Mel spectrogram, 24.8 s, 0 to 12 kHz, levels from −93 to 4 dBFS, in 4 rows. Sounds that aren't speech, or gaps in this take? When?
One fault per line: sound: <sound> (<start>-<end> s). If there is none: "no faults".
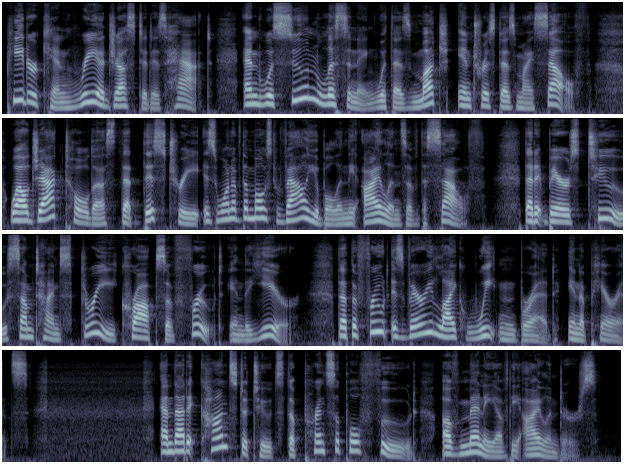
no faults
